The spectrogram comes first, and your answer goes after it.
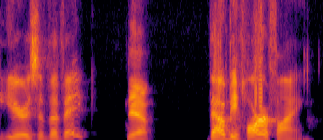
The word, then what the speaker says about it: Vivek: Vivek, like cake.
